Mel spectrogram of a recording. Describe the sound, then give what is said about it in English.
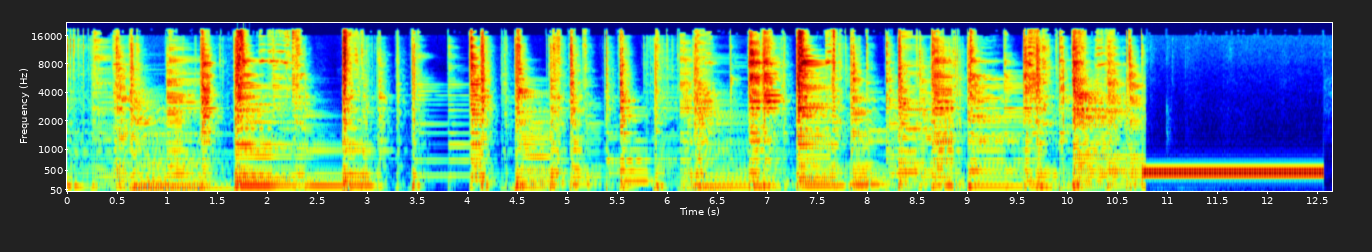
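Music plays for about ten seconds, then cuts to a steady telephone tone, a single sustained ring of an outgoing phone call to Dacre C. Stoker, made on a blustery fall afternoon, heard clearly and alone at the end. “So, on a blustery fall afternoon, I called him up we talked about it all.”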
